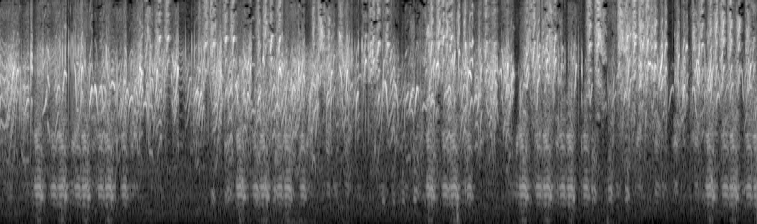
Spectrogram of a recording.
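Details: Roosting calls of swiftlets, played to draw birds into nets; a continuous chorus of high buzzy chirps and twitters with rapid clicking pulse trains repeating throughout.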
